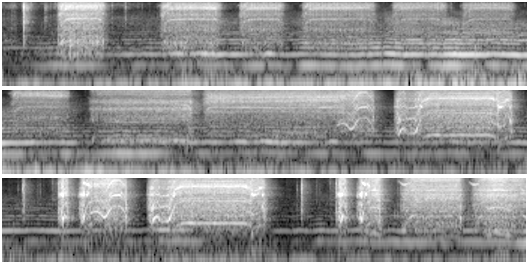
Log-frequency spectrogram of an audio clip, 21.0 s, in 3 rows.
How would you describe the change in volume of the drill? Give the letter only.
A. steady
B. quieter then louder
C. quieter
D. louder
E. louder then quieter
B.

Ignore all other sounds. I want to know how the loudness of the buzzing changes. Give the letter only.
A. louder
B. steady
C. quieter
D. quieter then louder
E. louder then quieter
E.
